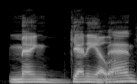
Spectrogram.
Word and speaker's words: Manganiello: Joe, is it Manganiello? – I thought the G was soft. – Manganiello. – Soft G, not a hard G.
